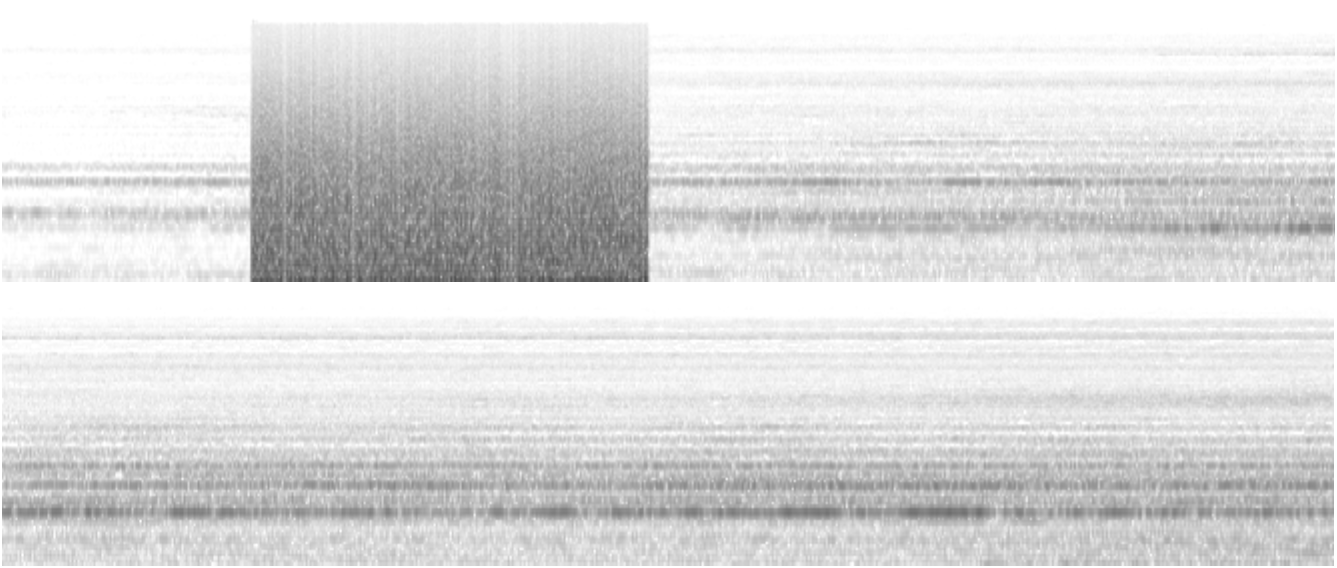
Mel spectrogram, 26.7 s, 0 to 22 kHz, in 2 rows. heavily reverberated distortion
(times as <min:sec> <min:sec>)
0:02.5 0:06.5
